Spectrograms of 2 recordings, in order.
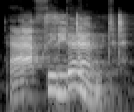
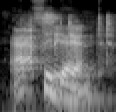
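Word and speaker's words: accident: বা কও করি নাই আমরা একটা সি এর উচ্চারণ করছি ক আরেকটা সি এর উচ্চারণ করছি দন্তস আমরা এ এর সাথে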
